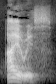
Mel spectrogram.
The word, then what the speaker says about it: iris: se escribe por esta deriva del latín pero se pronuncia aires airis si irish que es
